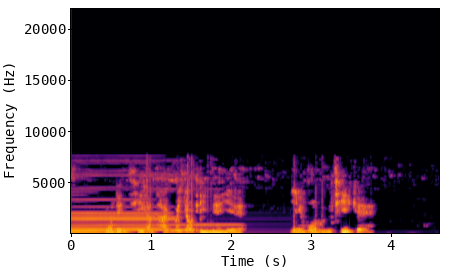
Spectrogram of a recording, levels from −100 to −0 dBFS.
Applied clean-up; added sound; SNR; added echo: classical method Wiener filter.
